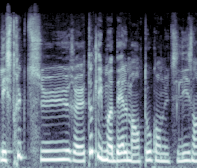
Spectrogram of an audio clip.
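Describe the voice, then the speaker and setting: In a Quebec accent, a woman speaks at a moderate pace with a medium pitch and a dark, mellow tone. Her intonation is fairly even, and the recording is very clean with a silent background. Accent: Québécois, reclaimed. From Quebec, Lac-Saint-Jean. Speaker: copywriter and teacher. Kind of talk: podcast interview. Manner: casual, many fillers.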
